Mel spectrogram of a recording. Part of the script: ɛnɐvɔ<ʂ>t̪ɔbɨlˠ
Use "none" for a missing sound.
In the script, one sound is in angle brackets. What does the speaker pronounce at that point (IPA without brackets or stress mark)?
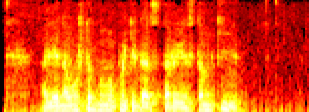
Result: ʂ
